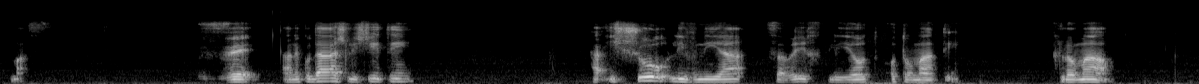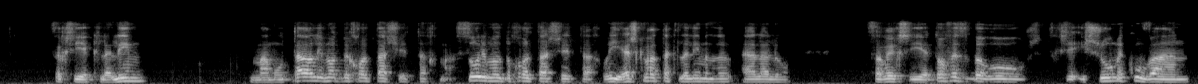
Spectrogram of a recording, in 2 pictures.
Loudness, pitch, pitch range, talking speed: -21 LUFS, 120 Hz, 110-135 Hz, 90 wpm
